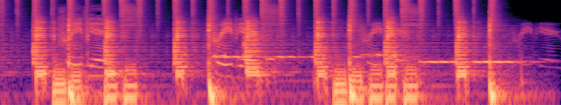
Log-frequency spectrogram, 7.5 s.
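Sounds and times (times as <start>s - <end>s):
reggae love stinger: 0.4s - 7.0s.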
